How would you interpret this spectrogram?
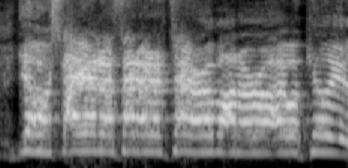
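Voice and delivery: high, loud mock shout of threat; furious mother. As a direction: scream the threat like a crazed mother. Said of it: "then was, like, literally like".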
